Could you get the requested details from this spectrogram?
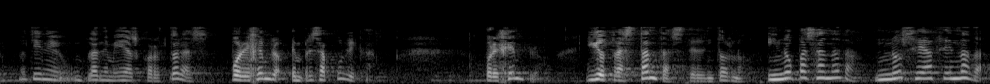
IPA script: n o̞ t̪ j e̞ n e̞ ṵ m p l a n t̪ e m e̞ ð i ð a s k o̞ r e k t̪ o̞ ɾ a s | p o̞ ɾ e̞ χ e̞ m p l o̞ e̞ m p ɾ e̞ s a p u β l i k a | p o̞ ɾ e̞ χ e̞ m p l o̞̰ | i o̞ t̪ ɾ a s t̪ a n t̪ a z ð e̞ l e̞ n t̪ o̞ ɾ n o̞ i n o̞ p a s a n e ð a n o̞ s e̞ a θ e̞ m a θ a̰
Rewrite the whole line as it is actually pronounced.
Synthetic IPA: n o̞ t̪ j e̞ n e̞ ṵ m p l a n d̪ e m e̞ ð i ð a s k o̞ r e k t̪ o̞ ɾ a s | p o̞ ɾ e̞ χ e̞ m p l o̞ e̞ m p ɾ e̞ s a p u β l i k a | p o̞ ɾ e̞ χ e̞ m p l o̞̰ | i o̞ t̪ ɾ a s t̪ a n t̪ a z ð e̞ l e̞ n t̪ o̞ ɾ n o̞ i n o̞ p a s a n a ð a n o̞ s e̞ a θ e̞ n a ð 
